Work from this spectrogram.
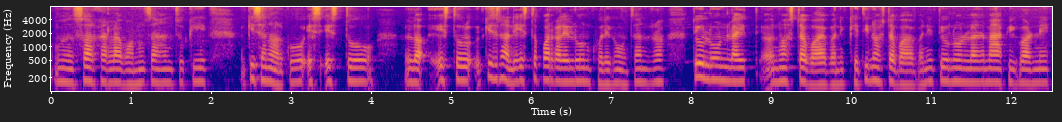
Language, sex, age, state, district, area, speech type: Nepali, female, 45-60, West Bengal, Jalpaiguri, rural, spontaneous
